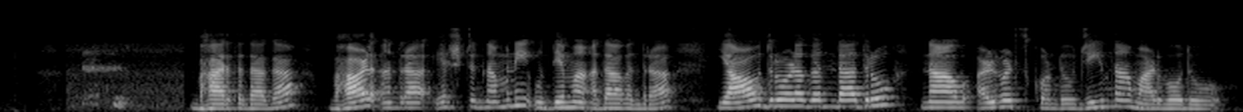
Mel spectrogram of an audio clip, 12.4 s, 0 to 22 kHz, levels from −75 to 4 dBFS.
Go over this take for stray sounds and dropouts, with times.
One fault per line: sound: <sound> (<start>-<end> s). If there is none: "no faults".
sound: laugh (0.8-1.4 s)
